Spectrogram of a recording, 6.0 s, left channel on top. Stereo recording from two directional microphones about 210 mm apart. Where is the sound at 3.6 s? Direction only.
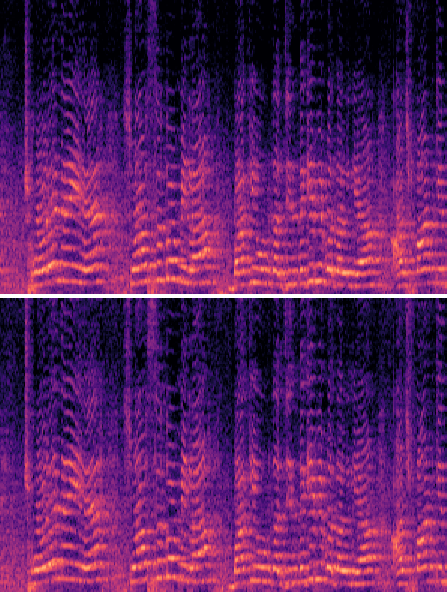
20° left (ahead or behind).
